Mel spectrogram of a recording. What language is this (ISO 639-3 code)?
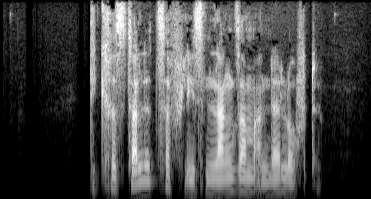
deu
